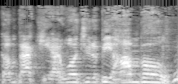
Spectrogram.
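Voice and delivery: high, loud hammy villain taunt; mustache twirling villain. Pretend. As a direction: gloat like a cartoon baddie. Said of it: "Remind me as I just twirl my mustache".

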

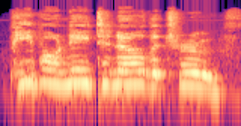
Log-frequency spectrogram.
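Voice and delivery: high, insistent mock reporter voice; hammed-up, high-pitched demand; pushy news anchor. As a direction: imitate a reporter getting in someone's face. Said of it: "she goes in Sydney's face going".

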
